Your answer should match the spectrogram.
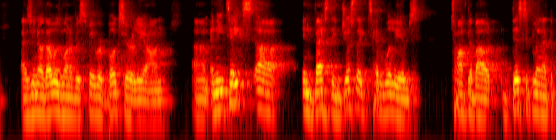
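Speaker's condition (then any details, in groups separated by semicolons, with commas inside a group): No condition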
